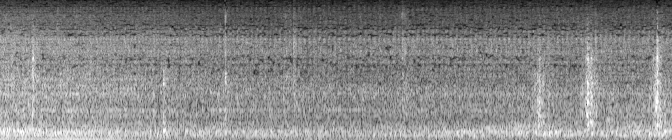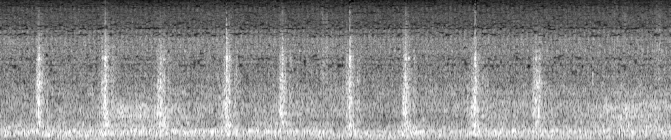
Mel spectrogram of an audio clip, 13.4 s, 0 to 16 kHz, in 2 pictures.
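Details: 2012 Hyundai Veloster Base, 150k miles, idling: sharp evenly spaced click a bit under once a second; source unknown, owner also notes harder shifts and front bouncing on gear changes, plans transmission fluid change.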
